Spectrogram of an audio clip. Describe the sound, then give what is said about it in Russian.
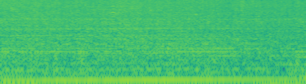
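Steady engine drone of a small old khaki-coloured minibus driving along a dirt road: a constant loud low rumble with a humming tone underneath and little change throughout. “Старенький небольшой микроавтобус защитного цвета едет по проселочной дороге.”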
